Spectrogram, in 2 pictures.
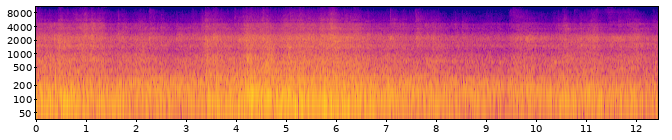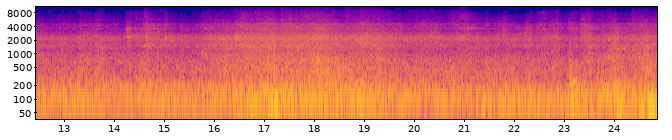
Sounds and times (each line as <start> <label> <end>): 0.0 fence in the wind 24.8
